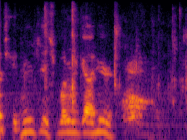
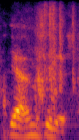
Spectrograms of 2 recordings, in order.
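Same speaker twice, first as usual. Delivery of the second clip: talking with sour candy in mouth; words round a sour candy; eating sour candy; 5 semitones lower, 7 dB quieter than usual. Real, not acted. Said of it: "the most sour candy in the world".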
